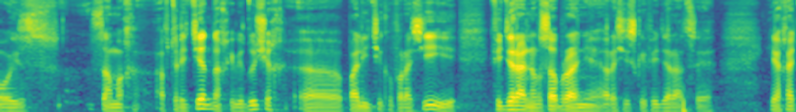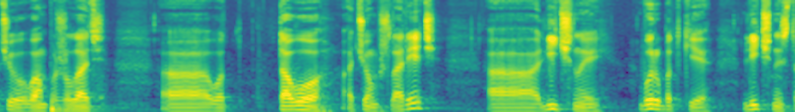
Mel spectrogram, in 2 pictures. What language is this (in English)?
Russian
